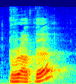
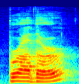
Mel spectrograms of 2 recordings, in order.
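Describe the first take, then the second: First: The word ends in a schwa with no r. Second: The word ends with a clear r sound. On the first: "in British English, we do not say that E R at the end. Instead, we say the schwa sound" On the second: "with a general American accent, you pronounce the E R at the end like this"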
